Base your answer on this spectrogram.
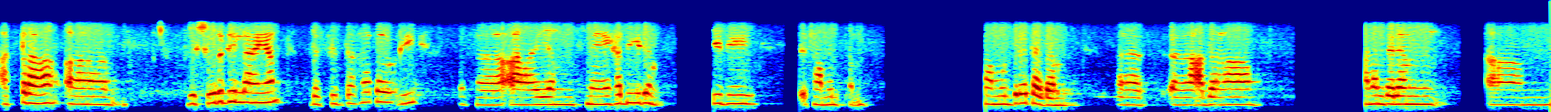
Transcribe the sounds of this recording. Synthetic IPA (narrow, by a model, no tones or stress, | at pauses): ɐt̪ɾa | pɾuʃuɾɐd̪ʱilːaːjam | pɾɐsid̪ʱːɐɦɐpɐwɾi | jɐmsneːɦɐd̪iːɾɐm | id̪i | sɐmud̪ɐ | sɐmud̪ɾɐt̪ɐɽɐm | ɐ̰d̪ɐɦɐ | ɐnɐnt̪ɐɾɐm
